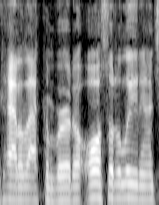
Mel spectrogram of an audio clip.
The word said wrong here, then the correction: catalytic: I want to say it's catalytic. It's not Cadillac Converter.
